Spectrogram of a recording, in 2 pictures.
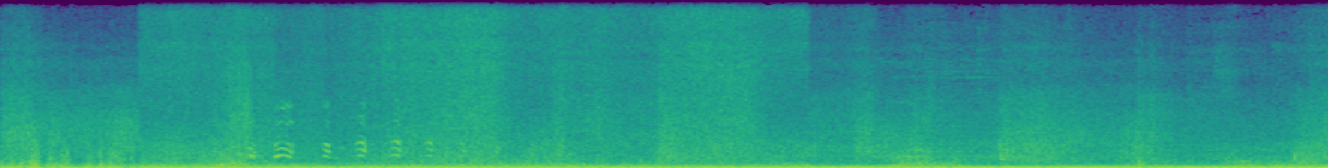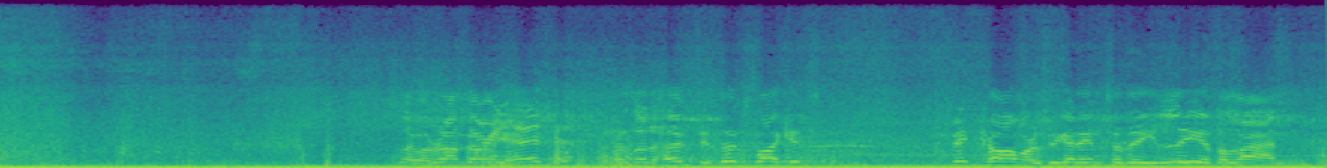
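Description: Wind buffets a microphone.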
